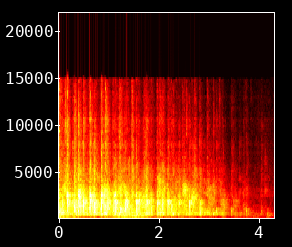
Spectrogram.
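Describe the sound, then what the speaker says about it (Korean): Applause from a crowd at a political party's second-anniversary press gathering, dense and steady clapping that slowly fades toward the end, with no voices over it. "큰 박수로 부탁드립니다."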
